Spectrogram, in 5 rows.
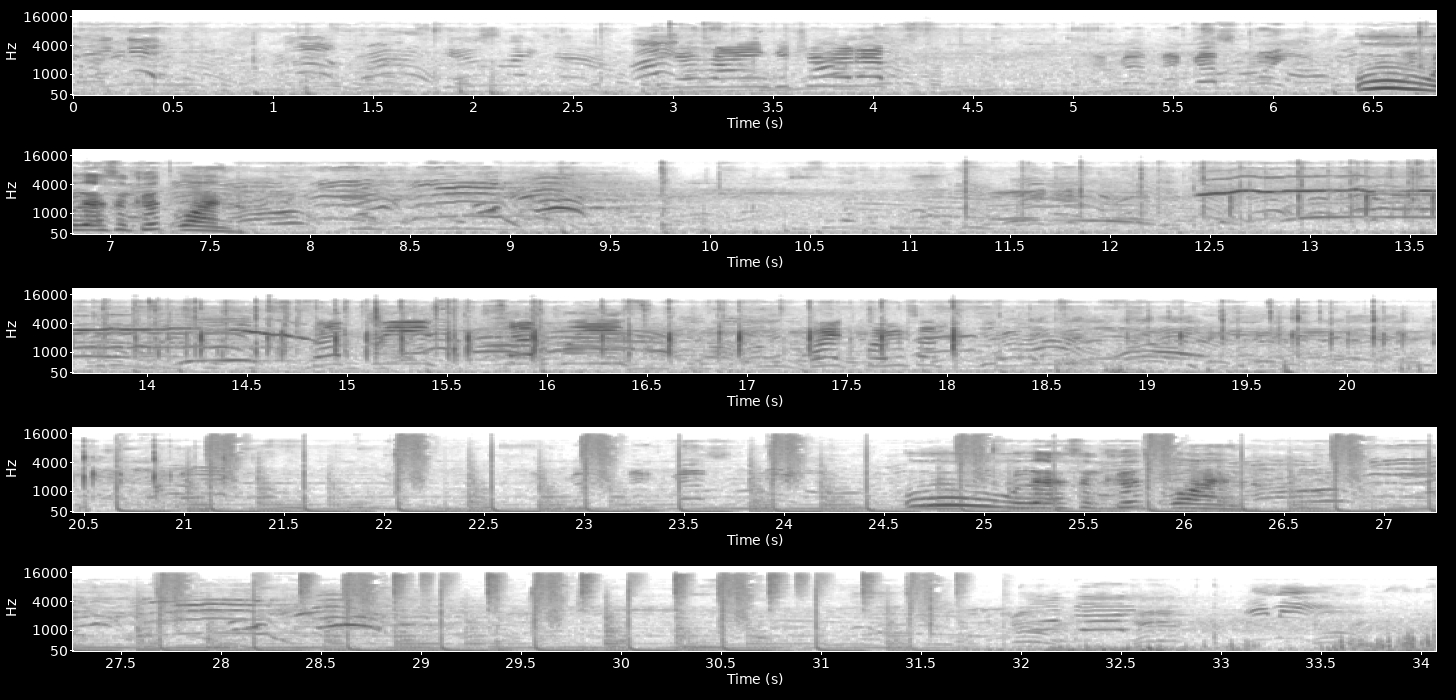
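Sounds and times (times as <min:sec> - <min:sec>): music with heavy beat: 0:21.0 - 0:31.8.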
